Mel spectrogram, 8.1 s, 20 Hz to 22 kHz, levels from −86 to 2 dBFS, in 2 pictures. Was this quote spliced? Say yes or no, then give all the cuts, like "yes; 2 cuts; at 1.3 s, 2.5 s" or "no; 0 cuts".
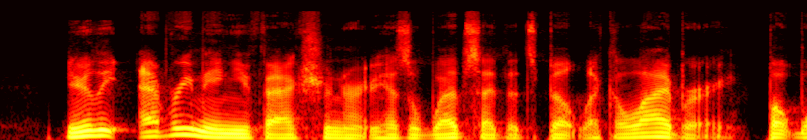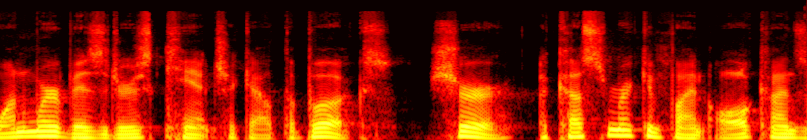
yes; 3 cuts; at 1.8 s, 3.7 s, 6.1 s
